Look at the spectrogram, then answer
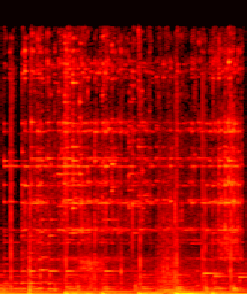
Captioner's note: tinkling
